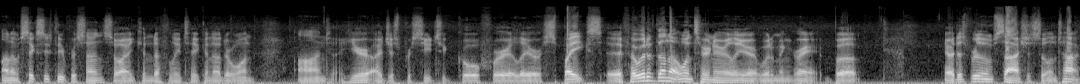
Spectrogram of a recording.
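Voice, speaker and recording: Noticeable background noise runs under a man talking at a very fast pace. His very deep, low voice swings very widely in pitch. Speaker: gaming video commentator. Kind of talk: game replay commentary.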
